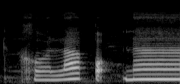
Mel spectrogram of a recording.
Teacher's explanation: qafnya itu dipantulkan karena berharkat sukun dan hukum bacaannya yaitu qalqalah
